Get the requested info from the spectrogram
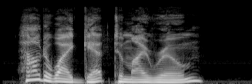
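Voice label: "how do I get to my room", English, male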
